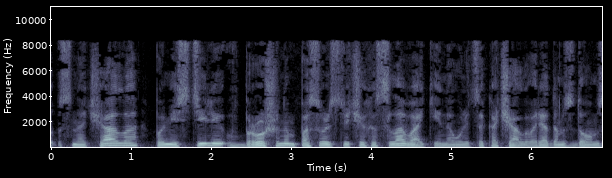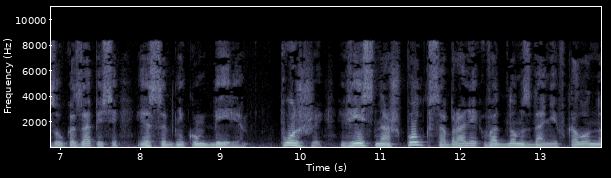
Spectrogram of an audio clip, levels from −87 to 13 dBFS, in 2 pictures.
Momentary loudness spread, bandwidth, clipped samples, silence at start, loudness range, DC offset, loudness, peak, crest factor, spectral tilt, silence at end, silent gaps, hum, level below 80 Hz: 10 LU; 8.8 kHz; under 0.1%; 0 s; 4 LU; under 0.1%; -23 LUFS; -4 dBFS; 18 dB; -6.5 dB/octave; 0 s; none; none; -50 dBFS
